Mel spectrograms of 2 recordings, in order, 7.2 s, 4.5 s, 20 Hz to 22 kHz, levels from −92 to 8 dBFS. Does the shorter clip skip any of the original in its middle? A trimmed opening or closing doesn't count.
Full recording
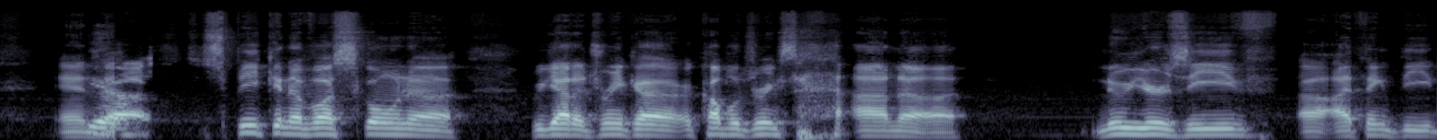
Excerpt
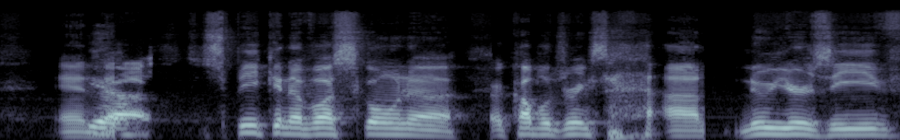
yes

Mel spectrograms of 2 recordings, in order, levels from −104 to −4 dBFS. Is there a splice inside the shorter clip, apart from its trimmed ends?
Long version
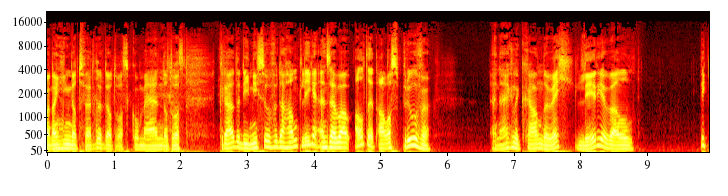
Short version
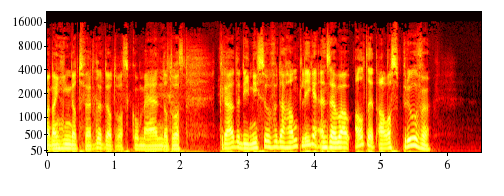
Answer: no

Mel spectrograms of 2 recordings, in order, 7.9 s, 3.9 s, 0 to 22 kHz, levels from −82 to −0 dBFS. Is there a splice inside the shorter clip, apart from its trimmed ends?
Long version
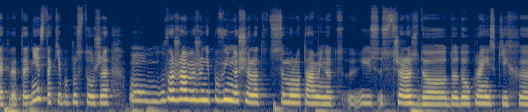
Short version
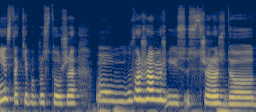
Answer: yes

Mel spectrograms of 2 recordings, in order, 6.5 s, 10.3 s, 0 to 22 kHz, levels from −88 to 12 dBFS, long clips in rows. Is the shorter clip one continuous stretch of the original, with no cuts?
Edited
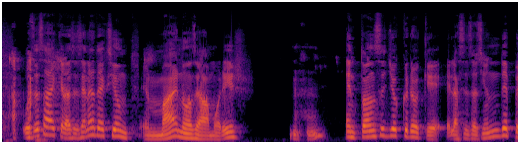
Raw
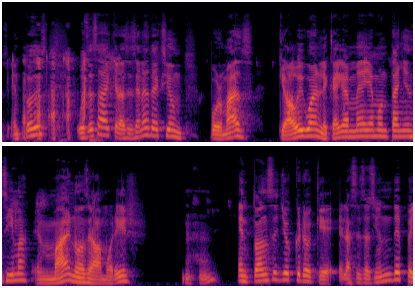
no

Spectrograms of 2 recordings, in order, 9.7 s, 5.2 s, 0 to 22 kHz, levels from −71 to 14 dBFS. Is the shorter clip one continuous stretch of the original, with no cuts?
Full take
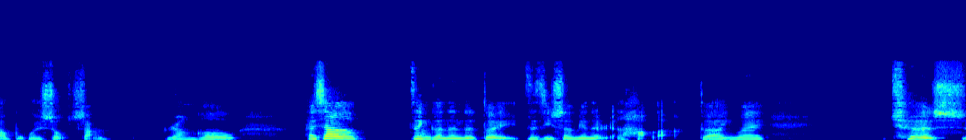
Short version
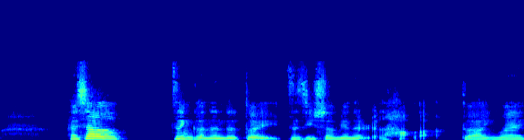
yes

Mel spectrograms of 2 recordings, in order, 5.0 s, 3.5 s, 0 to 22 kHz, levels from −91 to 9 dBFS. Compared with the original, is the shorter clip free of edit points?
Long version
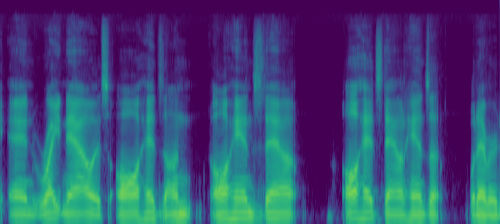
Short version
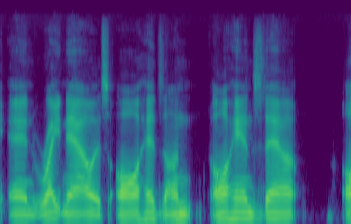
yes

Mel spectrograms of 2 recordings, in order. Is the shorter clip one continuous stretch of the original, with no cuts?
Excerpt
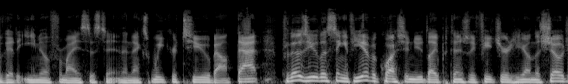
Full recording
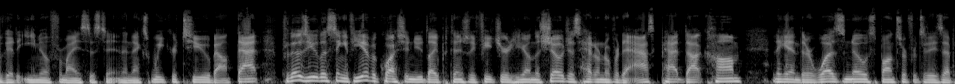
yes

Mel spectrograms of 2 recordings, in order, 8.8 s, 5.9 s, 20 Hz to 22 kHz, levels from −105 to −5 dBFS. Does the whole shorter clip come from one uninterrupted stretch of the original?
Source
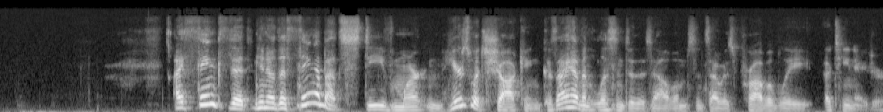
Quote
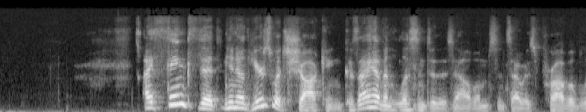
no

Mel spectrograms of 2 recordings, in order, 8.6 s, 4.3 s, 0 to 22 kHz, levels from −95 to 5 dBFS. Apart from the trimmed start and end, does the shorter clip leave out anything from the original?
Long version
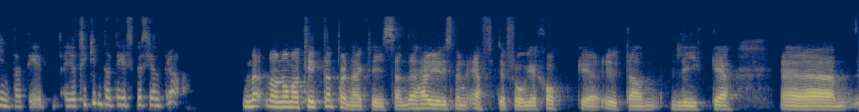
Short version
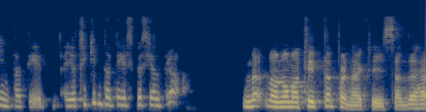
no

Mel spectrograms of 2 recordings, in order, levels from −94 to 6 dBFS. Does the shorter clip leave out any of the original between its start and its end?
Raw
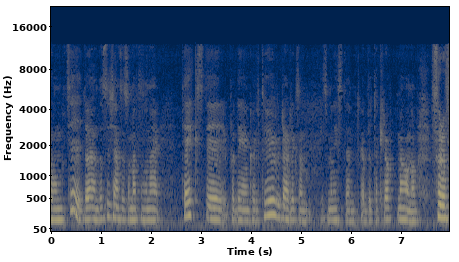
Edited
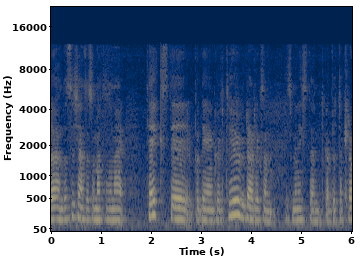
no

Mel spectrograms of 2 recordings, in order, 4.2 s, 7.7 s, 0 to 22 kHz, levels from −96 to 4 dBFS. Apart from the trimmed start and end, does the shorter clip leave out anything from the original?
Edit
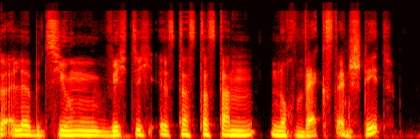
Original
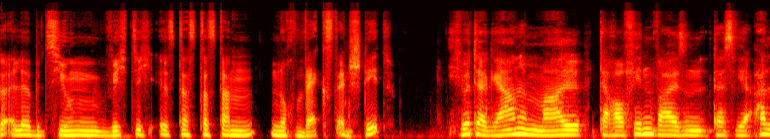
no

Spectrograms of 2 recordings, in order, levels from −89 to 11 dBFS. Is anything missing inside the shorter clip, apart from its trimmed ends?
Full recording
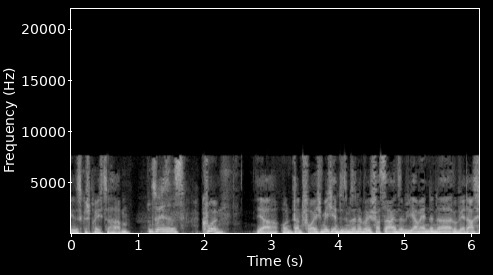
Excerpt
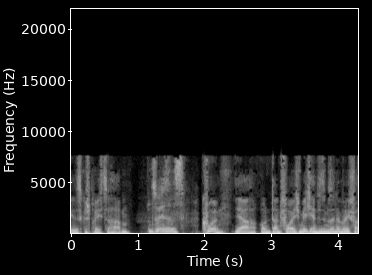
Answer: yes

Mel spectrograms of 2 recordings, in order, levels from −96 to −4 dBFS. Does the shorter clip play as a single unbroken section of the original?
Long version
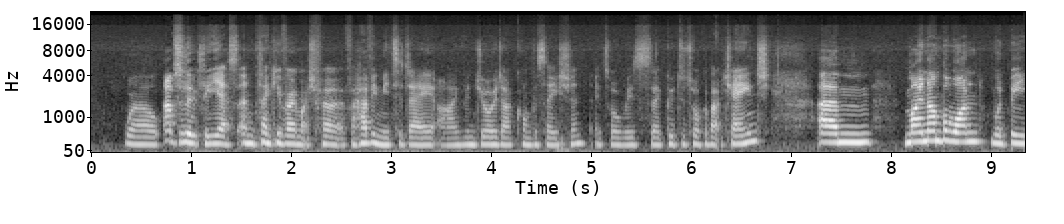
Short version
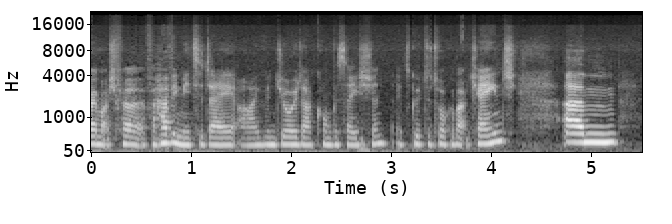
no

